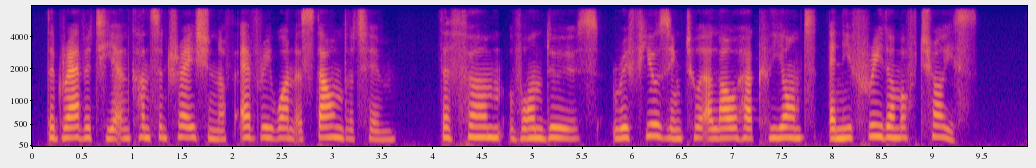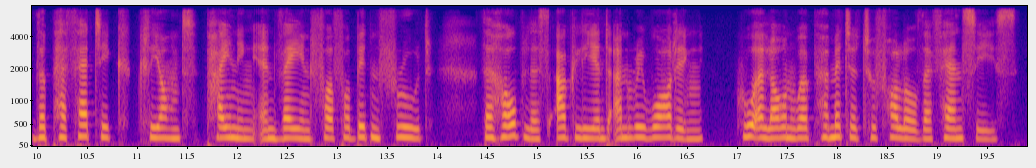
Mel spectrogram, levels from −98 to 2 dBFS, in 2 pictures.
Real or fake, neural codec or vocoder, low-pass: fake; codec, 16 kHz, 0.8 kbps, ZipCodec; 7.2 kHz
